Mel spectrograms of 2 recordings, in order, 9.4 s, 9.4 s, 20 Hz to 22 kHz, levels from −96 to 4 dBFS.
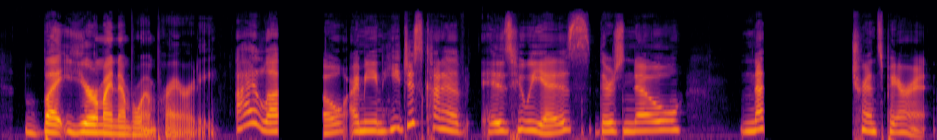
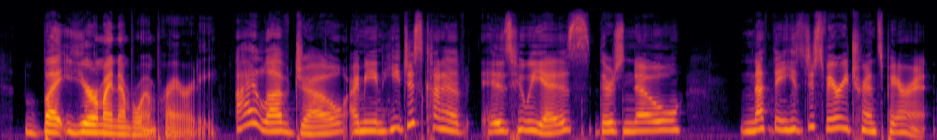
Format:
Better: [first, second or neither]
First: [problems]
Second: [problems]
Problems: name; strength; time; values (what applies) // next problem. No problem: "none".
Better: second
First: audio cutting out; at 3 s and at 7.5 s for 1 s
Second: none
